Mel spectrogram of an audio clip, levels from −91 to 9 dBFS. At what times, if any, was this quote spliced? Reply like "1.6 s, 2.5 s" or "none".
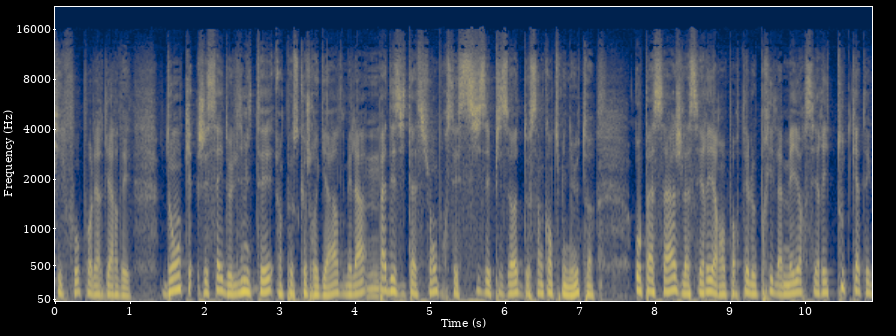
none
